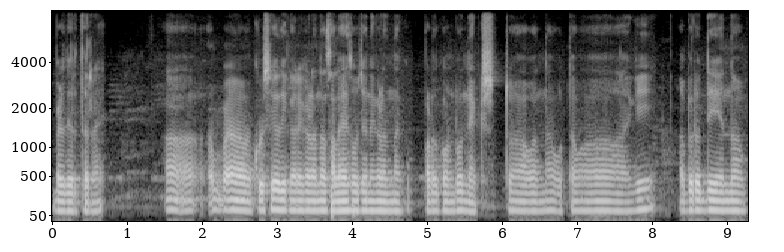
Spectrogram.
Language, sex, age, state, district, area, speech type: Kannada, male, 30-45, Karnataka, Hassan, rural, spontaneous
